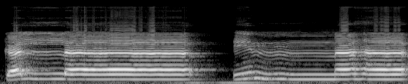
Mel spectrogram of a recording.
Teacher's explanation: حمزے کو نون کے ساتھ ملا کر نون پر غنہ کریں گے، ہا کے بعد الف ہے، الف حروف مدہ ہے، ایک الف کی مقدار کھینچیں گے۔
